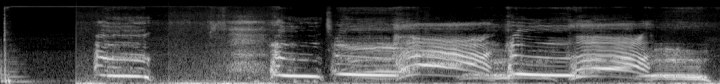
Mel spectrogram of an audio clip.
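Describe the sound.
A woman imitates a bear's growl with her signature growl, a run of about six loud, drawn-out vocal calls, each bending up and down in pitch, more howl-like than rough. No words are spoken.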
